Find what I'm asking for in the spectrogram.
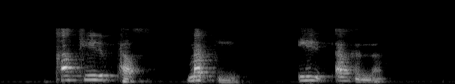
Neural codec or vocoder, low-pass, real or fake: codec, 16 kHz, 1 kbps, X-Codec, HuBERT features, trained on general audio; 5.4 kHz; fake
